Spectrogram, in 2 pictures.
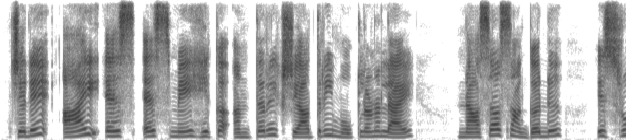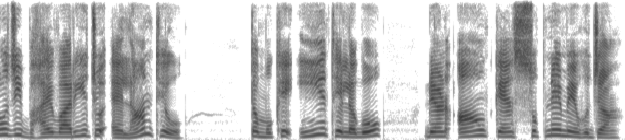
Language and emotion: Sindhi, surprised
